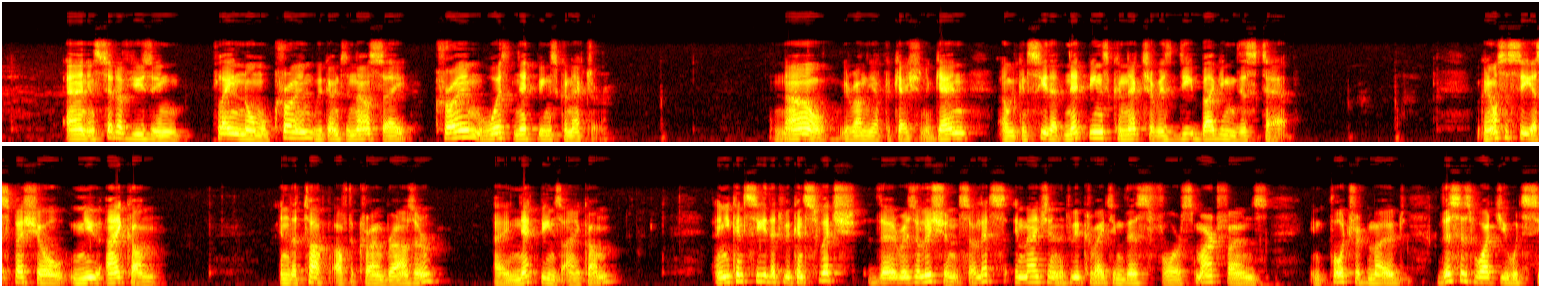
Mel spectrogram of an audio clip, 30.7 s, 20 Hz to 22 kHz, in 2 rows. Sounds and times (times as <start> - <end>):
Inside, small room: 0.0 - 7.0, 7.7 - 12.9, 13.9 - 30.7
Speech: 0.6 - 6.0, 7.8 - 12.8, 14.8 - 16.9, 18.2 - 19.7, 20.3 - 21.5, 22.5 - 30.7.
